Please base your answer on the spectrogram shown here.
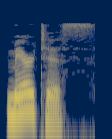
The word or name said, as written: mertice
